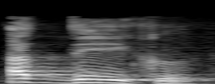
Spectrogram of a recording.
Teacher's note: Why you did not pronounce lam? Because it is sun letter.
